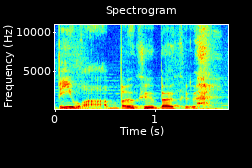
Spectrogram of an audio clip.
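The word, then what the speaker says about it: Biwa Bokuboku: This is the Biwa Boku Boku, pronounced Biwa Boku Boku, a yokai taking the form of a monk playing a biwa lute.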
